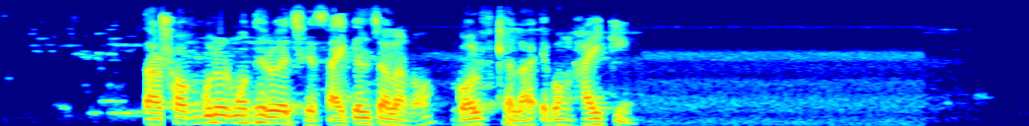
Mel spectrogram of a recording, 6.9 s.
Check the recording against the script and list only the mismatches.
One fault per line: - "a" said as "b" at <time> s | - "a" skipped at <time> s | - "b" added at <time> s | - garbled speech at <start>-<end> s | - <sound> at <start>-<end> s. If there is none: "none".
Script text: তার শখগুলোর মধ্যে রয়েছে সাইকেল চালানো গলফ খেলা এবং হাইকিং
none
